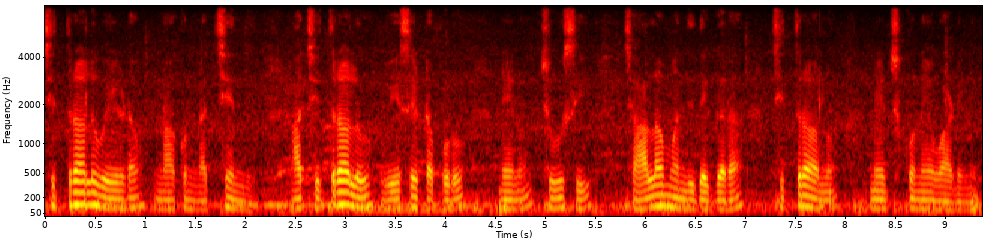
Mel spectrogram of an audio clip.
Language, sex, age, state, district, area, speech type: Telugu, male, 18-30, Telangana, Vikarabad, urban, spontaneous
